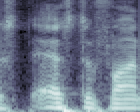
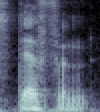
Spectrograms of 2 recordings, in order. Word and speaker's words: Estefan: Just like Gloria Estefan, everybody said Estefan and it's Stefan.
